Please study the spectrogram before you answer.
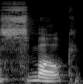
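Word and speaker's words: Smoak: Uh Evan Smoke, that's spelled S M O A K, is a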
